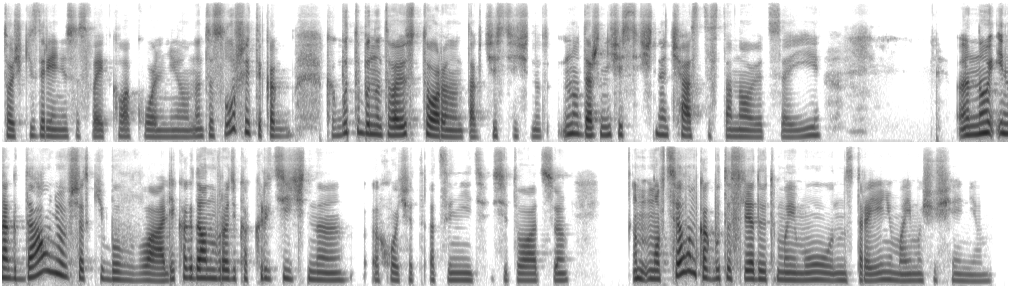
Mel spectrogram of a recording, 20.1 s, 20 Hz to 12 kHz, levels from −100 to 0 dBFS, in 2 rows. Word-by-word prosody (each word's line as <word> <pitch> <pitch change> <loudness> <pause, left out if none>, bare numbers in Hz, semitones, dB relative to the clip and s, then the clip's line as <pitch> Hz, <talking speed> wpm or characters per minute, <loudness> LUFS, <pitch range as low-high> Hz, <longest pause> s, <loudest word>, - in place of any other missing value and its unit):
точки 170 +1 -3
зрения, 170 -3 -2
со 170 - -7
своей 80 - -4
колокольни, 155 - -6
он 155 +2 -7
это 175 +2 -5
слушает 235 - -1
и - - -2
как 180 -1 -1 0.4
как 185 - -11
будто 255 +5 -3
бы 240 -2 +3
на 215 -2 +1
твою 195 0 +5
сторону 175 -7 +3
так 150 - -5
частично, 165 -1 -8
т - - -22
ну, 230 +1 0
даже 190 -2 +5
не 200 - -1
частично, 210 +1 -3
а - - -4
часто 180 -2 -1
становится, 155 -2 -7
и 170 +6 -8 1.4
Э, - - +3
но 230 +5 +7
иногда 235 - +6
у 395 - +2
него 315 -6 +4
всё-таки 220 -2 -2
бывали, 170 -2 0
когда 230 +1 +6
он 215 -1 +2
вроде 210 0 +2
как 200 -1 -7
критично 190 -5 -3 0.2
хочет 175 -1 -7
оценить 175 -1 -8
ситуацию, 165 -2 -3 0.6
но 205 0 +3
в 200 - -10
целом 325 - +7
как 230 -2 +4
будто 220 +1 -1
следует 200 -1 +2
моему 175 -1 -3
настроению, 170 +1 -4
моим 160 0 -5
ощущениям. 155 -3 -10
180 Hz, 155 wpm, -27 LUFS, 165-210 Hz, 1.4 s, но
